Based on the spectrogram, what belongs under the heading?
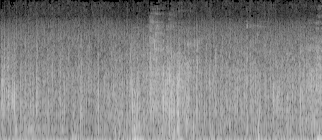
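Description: Steady rain falling on a tent roof, an even hiss of drops that swells briefly about two seconds in.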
